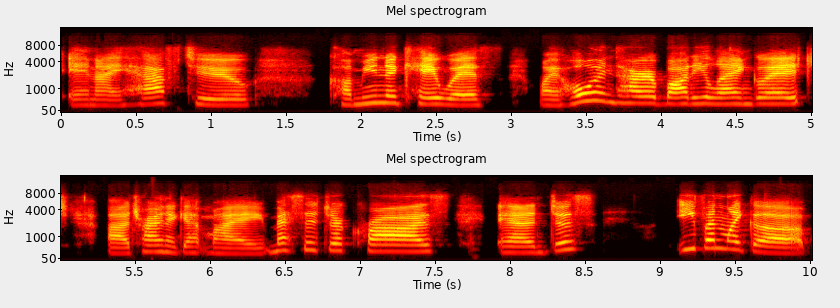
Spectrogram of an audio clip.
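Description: Bright, crisp-voiced woman guest, hesitant. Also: fairly high pitch, no echo, highs cut off. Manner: hesitant, many fillers, warm and grateful. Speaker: podcast guest. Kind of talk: conversational interview.

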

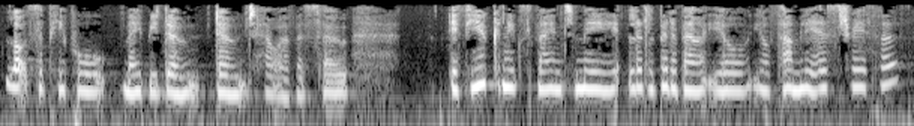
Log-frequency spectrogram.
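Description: A woman asks interview questions in a polite, halting way. Her voice is slightly high and husky, and the recording sounds dull and muffled. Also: steady tone.

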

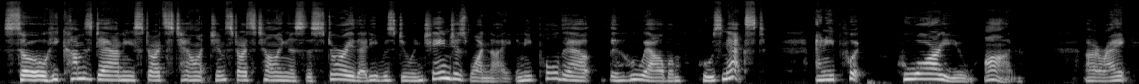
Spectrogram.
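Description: A woman in her sixties telling casual anecdotes as an interview guest, with an animated storytelling manner. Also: medium pitch, a little slow, no echo, clean studio sound. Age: 60s. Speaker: interview guest, former college radio engineer.

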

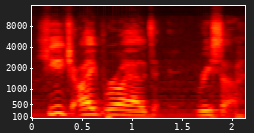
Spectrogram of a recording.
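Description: A man co-hosting a casual fan podcast, chatting haltingly and often repeating his words. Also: fairly high pitch, expressive, a little hiss or hum, rough recording. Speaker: podcast co-host.

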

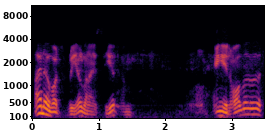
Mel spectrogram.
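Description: A man's voice: mid-range voice, very animated, moderate pace, close to an everyday voice. An actor playing a suave, skeptical young man about town in an old radio drama. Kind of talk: 1940s radio acting. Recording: muffled, hissy old radio recording.

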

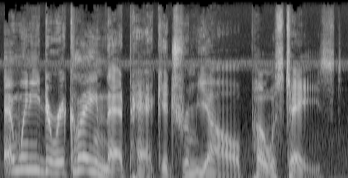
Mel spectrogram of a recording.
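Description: A man's voice: medium pitch, huge pitch swings, unhurried, fairly bright tone, exaggerated voice. A man voicing a pompous, long-winded older banker on the frontier, with flowery and ingratiating speech.

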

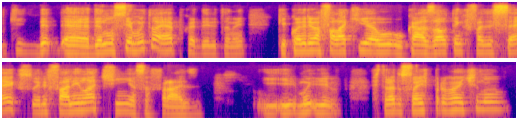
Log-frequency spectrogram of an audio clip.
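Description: Brazilian man guest on a video-call chat, talks fast, dry sound. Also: a little high, dry recording. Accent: Brazilian Portuguese. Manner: hesitant, restarts while explaining. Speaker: guest translator. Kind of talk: casual podcast chat.

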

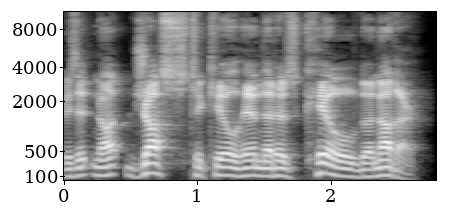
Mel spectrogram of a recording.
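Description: A man's voice: on the low side, a little fast, pushed and bright. A man voicing a huge, ancient, wrathful genie in a storybook tale, speaking in a menacing, commanding, formal way. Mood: wrathful, stern.

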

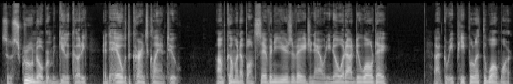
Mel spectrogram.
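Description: A man doing a deep-voiced old Western grump. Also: fairly even intonation, moderate pace, no echo, clean studio sound, natural voice. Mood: sardonic. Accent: old-time American Western twang. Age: 60s. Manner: grumbling, sardonic, swears freely. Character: bitter foul-mouthed old male feed seller. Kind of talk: first-person storytelling narration.

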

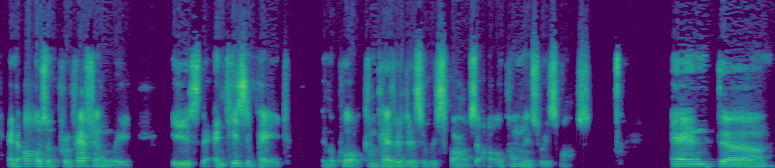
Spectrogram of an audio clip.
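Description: A man with a Taiwanese accent, a professor speaking in a reflective conversation, talking deliberately and often repeating words as he thinks. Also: mid-range voice, lo-fi sound. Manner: deliberate, halting, frequent repetitions and fillers.

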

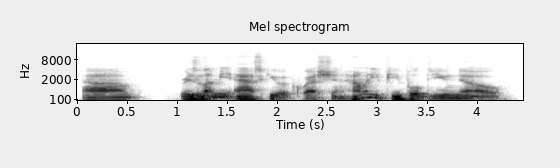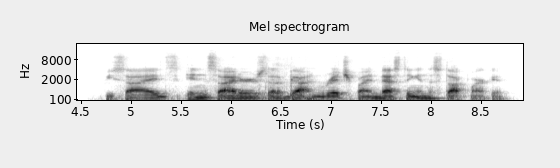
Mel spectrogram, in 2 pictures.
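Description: A man hosting a podcast, asking friendly, halting questions. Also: sits low, steady tone, darkish tone. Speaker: podcast host. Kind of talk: podcast interview.

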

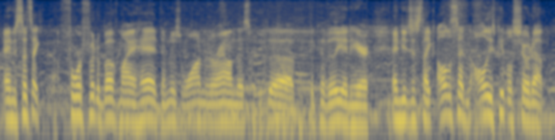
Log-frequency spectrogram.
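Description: A man's voice: mid-range voice, fast, crowd noise. A man chatting casually as a guest at a convention pavilion, rambling and laughing often. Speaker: guest vendor. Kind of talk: casual chat.

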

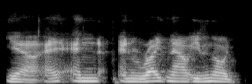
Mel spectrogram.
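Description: A man talks casually as a guest on an interview podcast. His voice has an average male pitch. He rambles in a halting way, doubling back and repeating words as he builds each thought. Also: fairly bright tone. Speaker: podcast guest, small-business entrepreneur.

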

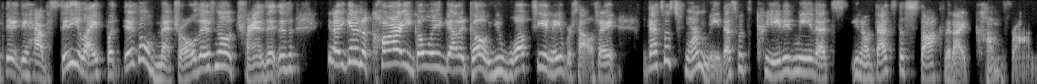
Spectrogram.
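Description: A woman's voice: on the low side, slightly rough, lo-fi sound. A woman in her forties from New York City, a guest telling family stories in an earnest, chatty way full of "you know" and "right?". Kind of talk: casual interview chat. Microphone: video call.

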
